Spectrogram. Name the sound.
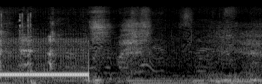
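telephone ringing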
